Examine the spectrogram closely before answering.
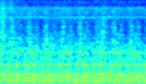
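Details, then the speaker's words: Hegner scroll saw after replacing the worn cam link that caused a rattle: soft motor hum and a faint, even tick from the blade arm, with no knocking; runs quietly and smoothly. "and uh when I switch it on uh it's as silent as can be. See there is no no sound apart from the motor and a"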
